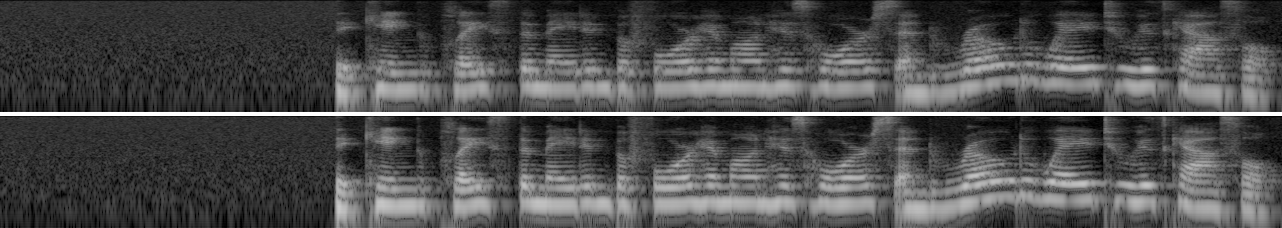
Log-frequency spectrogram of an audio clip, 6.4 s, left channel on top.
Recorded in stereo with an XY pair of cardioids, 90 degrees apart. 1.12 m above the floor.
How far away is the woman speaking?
About 0.9 m.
